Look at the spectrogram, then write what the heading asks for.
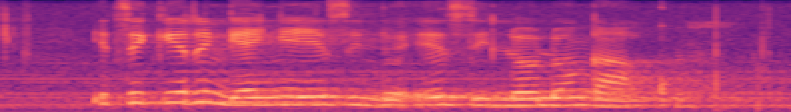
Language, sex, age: South Ndebele, female, 25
